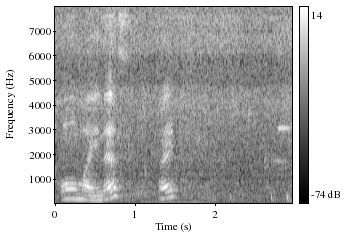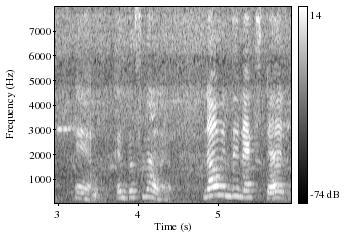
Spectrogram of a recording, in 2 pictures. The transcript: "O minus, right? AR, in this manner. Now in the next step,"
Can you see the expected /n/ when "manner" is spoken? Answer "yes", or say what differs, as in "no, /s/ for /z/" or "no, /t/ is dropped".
no, /l/ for /n/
